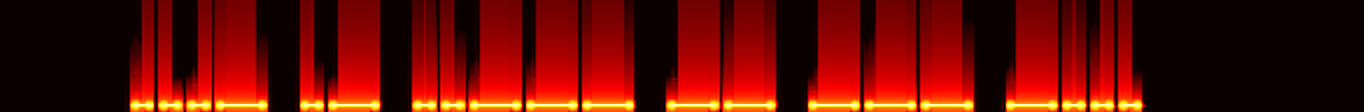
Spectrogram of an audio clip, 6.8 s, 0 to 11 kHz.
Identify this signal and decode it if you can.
Morse code, heard as a keyed tone, about 17 wpm, 700 Hz. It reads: VA2MOB
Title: DXCC-100 Call Signs - 6 Characters - Repeated 3x - 17wpm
